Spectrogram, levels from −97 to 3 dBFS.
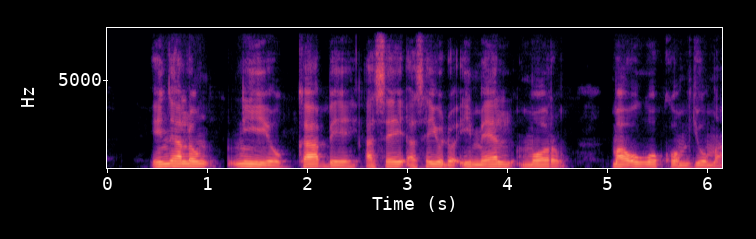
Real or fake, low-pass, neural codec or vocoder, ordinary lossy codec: fake; none; codec, 16 kHz, 4.8 kbps, FACodec; none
